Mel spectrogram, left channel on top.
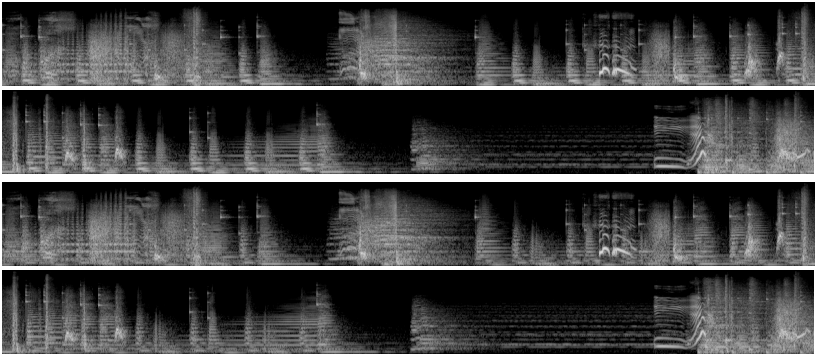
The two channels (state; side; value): normal; both; correlation 0.75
